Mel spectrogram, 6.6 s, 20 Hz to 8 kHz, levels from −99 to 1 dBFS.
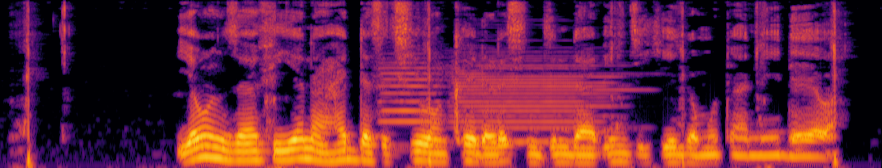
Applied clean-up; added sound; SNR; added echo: classical method Wiener filter.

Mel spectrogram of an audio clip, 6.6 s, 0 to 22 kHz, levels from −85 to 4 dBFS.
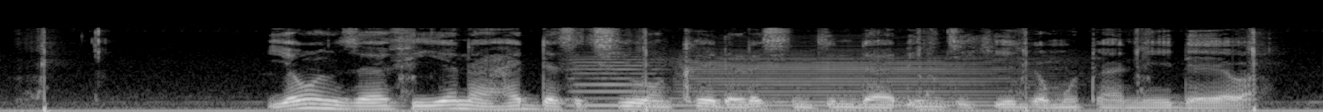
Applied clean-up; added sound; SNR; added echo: none; Wind instrument, woodwind instrument + Scissors; 10 dB; none.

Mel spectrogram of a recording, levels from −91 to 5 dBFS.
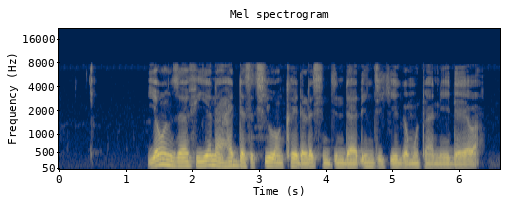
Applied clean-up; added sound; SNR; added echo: none; none; none; none.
